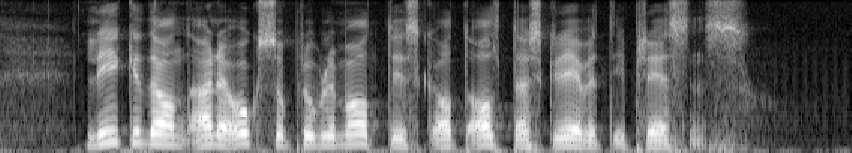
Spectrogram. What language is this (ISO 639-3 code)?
nor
